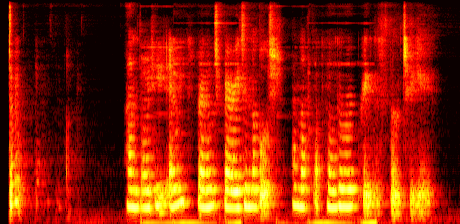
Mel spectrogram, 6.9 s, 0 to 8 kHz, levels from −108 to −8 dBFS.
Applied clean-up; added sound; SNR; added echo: neural mask model DeepFilterNet 3.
